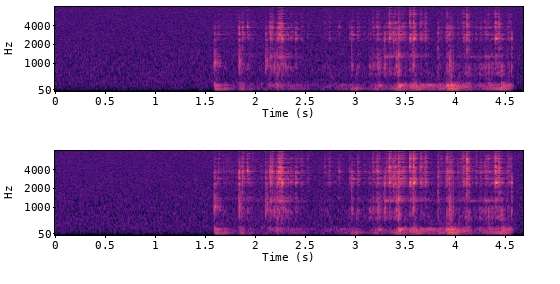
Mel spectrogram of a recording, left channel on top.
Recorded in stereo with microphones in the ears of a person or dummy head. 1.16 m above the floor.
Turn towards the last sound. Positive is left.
turn(degrees=-25)  # may be behind; listen again after turning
